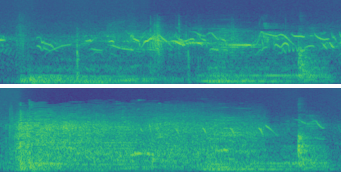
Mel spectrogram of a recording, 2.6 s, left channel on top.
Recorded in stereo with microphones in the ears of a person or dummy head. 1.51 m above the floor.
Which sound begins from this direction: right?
A sliding door, at 1.5 s.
